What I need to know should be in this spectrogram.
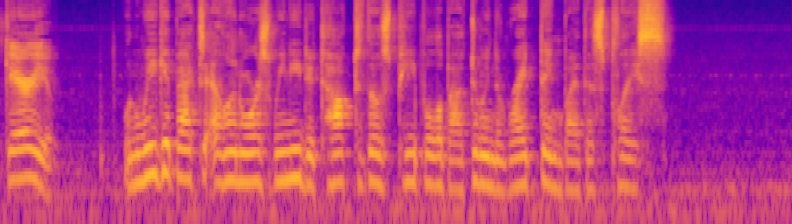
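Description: A woman speaks in a low, serious voice.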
